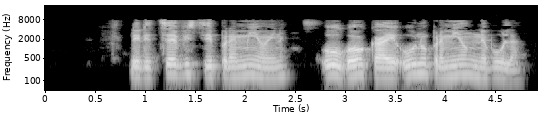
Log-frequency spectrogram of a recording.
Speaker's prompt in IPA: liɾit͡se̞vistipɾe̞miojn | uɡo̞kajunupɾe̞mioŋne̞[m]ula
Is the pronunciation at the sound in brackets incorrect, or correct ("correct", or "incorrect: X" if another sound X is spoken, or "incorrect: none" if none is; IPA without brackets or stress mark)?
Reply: incorrect: b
